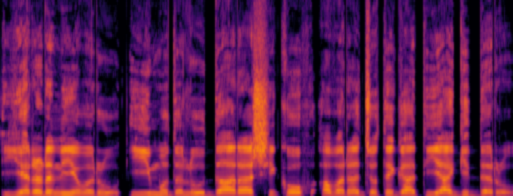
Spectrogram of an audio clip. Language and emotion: Kannada, neutral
